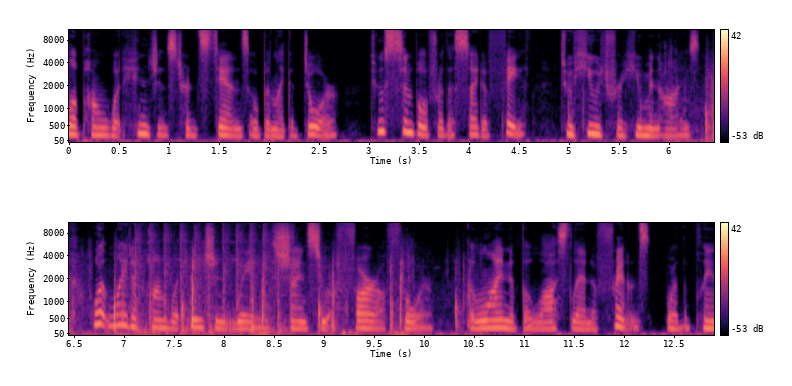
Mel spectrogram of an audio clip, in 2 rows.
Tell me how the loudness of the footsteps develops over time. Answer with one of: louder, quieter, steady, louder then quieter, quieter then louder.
louder.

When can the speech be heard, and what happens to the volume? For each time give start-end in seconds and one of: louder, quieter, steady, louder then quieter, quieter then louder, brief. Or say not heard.
0.0-12.8 steady.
